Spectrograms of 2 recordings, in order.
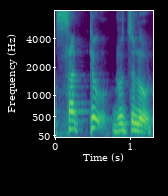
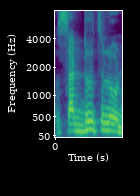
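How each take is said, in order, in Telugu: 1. మధ్య హల్లు అఘోష 't' శబ్దం. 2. మధ్య హల్లు ఘోష 'd' శబ్దం. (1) "టా పలకము" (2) "డా పలుకుతాం"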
